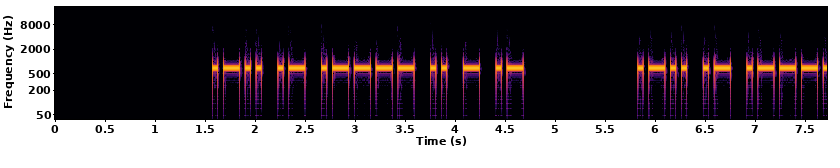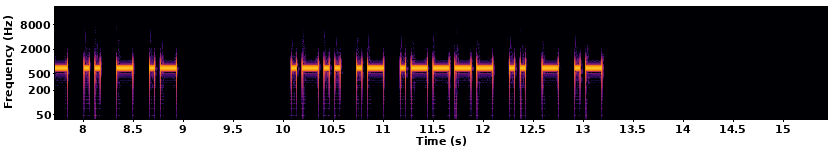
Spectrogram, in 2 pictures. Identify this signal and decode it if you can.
Morse code, heard as a keyed tone, about 22 wpm, 700 Hz. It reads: LA1ITA LA1ITA LA1ITA
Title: DXCC-100 Call Signs - 6 Characters - Repeated 3x - 22wpm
